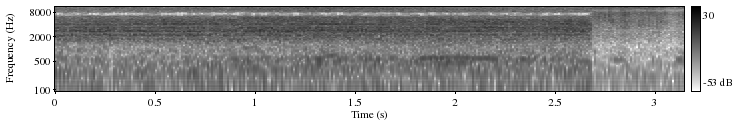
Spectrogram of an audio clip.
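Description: Steady low rumble and broadband rush of a moving passenger train heard from inside the carriage, constant and fairly loud, with faint murmuring voices; the noise drops abruptly near the end.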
